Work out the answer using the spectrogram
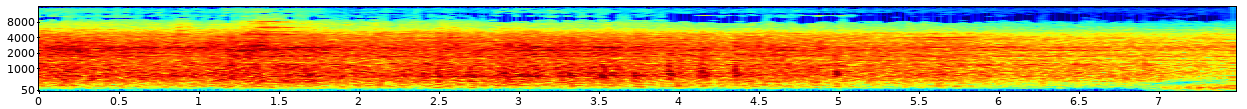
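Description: Covered hopper cars of a freight grain train rolling on steel rails, a steady wheel rumble with a few faint clicks that fades steadily as the end of the train moves away.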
